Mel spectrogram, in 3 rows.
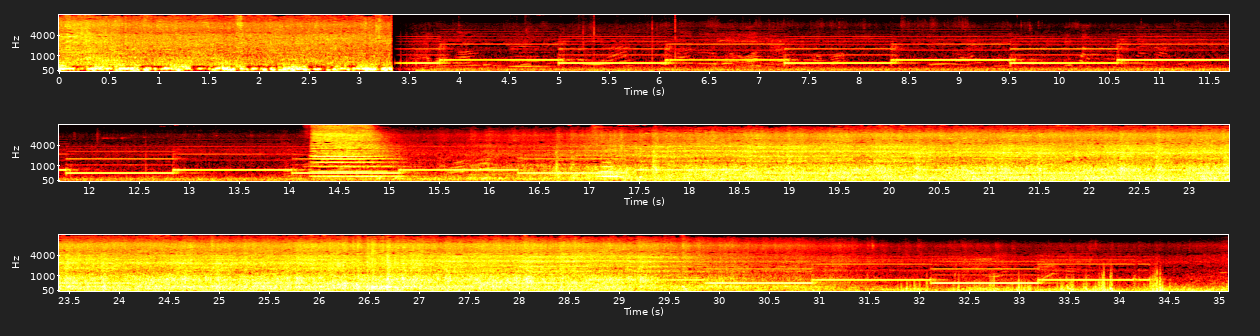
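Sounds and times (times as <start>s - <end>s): two-tone crossing alarm: 3.4s - 34.5s
train wheels clattering on rails: 15.8s - 30.7s.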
